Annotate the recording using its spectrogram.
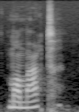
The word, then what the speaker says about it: Montmartre: Like, Montmartre. How do you say it? – Montmartre.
